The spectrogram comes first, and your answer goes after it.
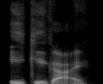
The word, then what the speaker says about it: ikigai: First off, it's pronounced ikigai, and the true definition is astonishingly simple.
